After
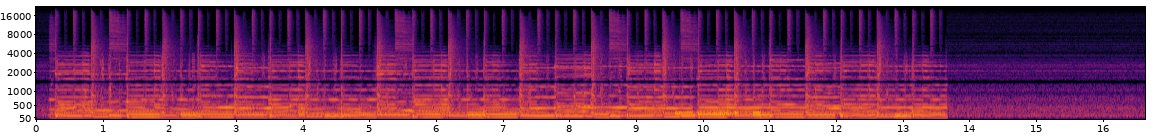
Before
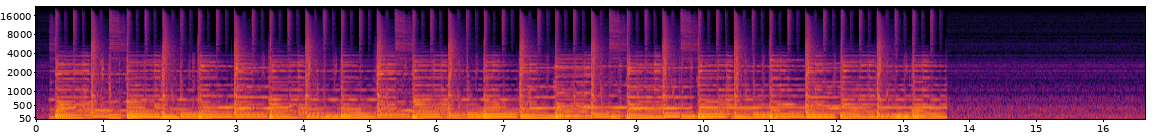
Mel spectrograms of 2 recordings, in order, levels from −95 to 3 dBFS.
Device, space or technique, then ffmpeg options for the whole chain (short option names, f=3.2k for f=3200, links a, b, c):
PA system with an anti-feedback notch: -filter_complex "[0:a]highpass=f=110:w=0.5412,highpass=f=110:w=1.3066,asuperstop=centerf=1400:order=20:qfactor=7.3,alimiter=limit=-15.5dB:level=0:latency=1:release=447,asettb=1/sr,asplit=3[a][b][c];[a]atrim=end=9.574[d];[b]atrim=start=9.57:end=10.86,asetpts=PTS-STARTPTS,afade=t=in:d=0.004:c=qsin,afade=t=out:st=1.286:d=0.004:c=qsin,equalizer=f=220:w=2.7:g=13[e];[c]atrim=start=10.856[f];[d][e]acrossfade=d=0.004:c1=hsin:c2=qsin[g];[g][f]acrossfade=d=0.004:c1=qsin:c2=hsin"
